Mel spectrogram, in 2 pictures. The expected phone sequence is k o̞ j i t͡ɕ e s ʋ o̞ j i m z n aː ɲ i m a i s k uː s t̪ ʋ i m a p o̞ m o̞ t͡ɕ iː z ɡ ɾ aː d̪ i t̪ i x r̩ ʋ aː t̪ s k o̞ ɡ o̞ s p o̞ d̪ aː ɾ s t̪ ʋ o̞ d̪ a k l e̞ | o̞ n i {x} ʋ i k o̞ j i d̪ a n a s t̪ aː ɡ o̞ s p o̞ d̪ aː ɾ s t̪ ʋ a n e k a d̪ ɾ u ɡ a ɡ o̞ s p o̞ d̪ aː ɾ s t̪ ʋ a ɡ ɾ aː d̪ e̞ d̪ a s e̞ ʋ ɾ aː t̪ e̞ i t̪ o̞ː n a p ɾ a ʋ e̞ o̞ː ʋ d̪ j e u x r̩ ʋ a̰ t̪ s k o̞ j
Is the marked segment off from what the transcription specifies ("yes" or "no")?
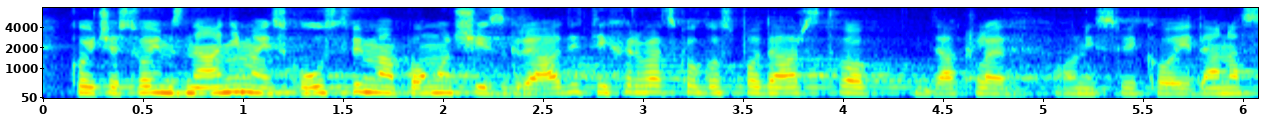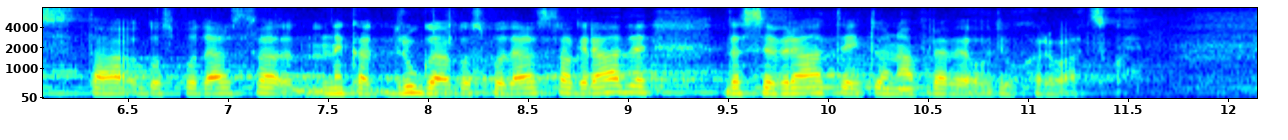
yes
